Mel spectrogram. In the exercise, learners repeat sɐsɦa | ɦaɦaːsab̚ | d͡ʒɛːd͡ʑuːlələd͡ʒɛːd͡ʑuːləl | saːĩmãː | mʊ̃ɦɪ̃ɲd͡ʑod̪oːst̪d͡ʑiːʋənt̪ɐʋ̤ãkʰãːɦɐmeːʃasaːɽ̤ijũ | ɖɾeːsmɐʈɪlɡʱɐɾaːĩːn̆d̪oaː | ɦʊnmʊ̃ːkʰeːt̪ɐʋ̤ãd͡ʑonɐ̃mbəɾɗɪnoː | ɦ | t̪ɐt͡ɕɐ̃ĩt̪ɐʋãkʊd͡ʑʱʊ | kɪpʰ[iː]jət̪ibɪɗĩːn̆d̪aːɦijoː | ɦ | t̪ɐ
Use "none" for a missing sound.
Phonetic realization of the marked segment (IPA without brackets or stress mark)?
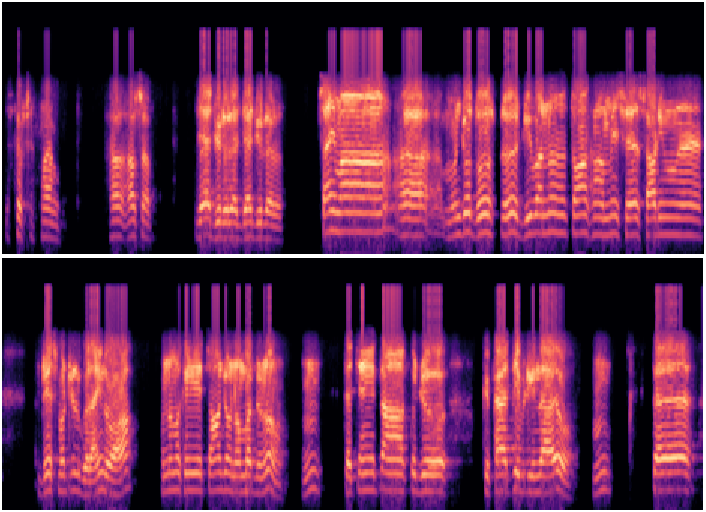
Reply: aː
